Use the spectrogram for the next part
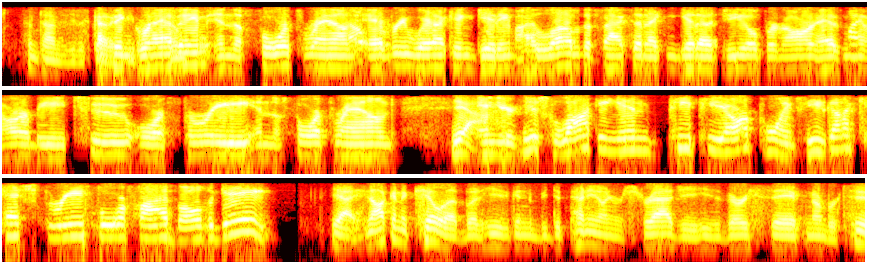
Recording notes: Call-in Show. Tonight we're inviting listeners to call up the show.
